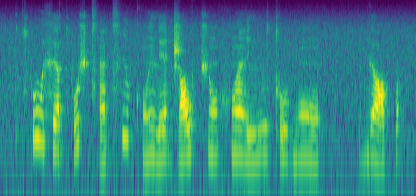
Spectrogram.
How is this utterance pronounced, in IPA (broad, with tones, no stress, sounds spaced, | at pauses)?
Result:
t͡sʼ u˦˨ xʲ ɒ˦˨ t͡sʼ u˥ ʃ t͡sʼ ɛ̃˩˧˩ t͡sʰ i˥ kʷʰ ĩ˩˧˩ lʲ ɛ˦˨ d͡ʒ ɒ˧˥˧ w t͡ʃ ũ˧˥ xʷ ɛ̃˦˨ i̯ lʲ ṳ˥ tʼ u˦˨ ɡ ũ˦˨ | ɡʲ ɒ˧˩˧ p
